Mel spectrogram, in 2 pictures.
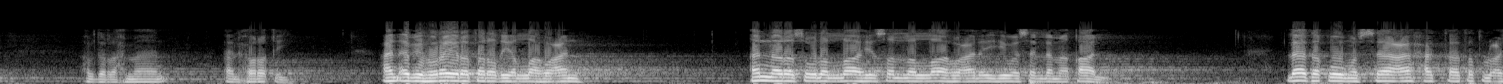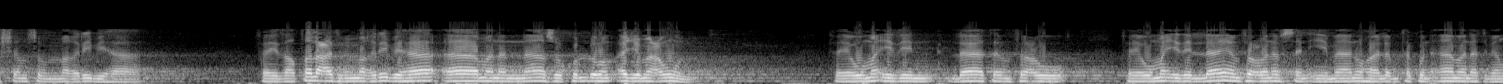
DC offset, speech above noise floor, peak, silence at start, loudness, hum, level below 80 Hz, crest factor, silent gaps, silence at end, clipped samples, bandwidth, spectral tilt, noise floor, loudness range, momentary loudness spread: under 0.1%; 29 dB; 0 dBFS; 0 s; -10 LUFS; none; -38 dBFS; 10 dB; none; 0 s; 1%; 6.8 kHz; -9.5 dB/octave; -38 dBFS; 6 LU; 18 LU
